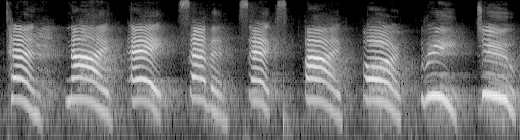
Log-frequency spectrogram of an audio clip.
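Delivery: loud, rising countdown shout; new year countdown crowd. Real, not acted. Pastor leads New Year countdown.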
